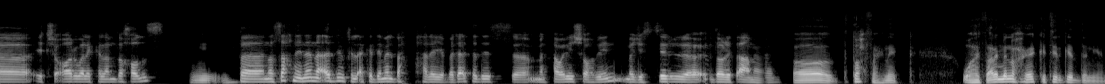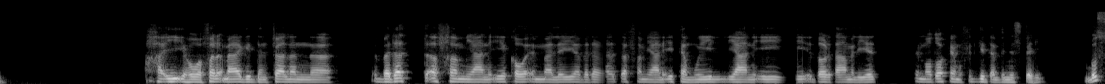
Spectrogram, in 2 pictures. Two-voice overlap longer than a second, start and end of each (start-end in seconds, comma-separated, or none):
none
